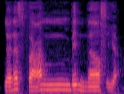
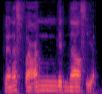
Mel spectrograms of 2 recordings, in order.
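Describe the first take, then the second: Both takes have the same delivery.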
